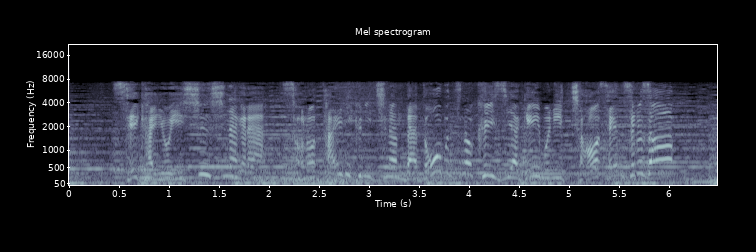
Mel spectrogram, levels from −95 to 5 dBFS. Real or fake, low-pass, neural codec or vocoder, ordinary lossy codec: real; 7.2 kHz; none; AAC, 48 kbps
